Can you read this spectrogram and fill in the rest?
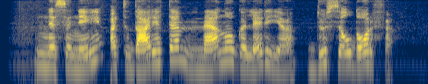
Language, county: Lithuanian, Vilnius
